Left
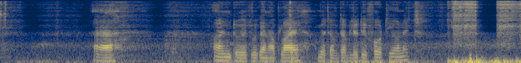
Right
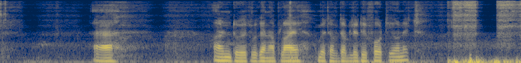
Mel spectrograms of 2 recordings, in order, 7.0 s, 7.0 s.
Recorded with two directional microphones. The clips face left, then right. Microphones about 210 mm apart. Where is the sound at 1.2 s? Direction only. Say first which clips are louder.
Right 3 dB; 25° right (ahead or behind).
